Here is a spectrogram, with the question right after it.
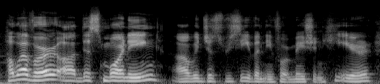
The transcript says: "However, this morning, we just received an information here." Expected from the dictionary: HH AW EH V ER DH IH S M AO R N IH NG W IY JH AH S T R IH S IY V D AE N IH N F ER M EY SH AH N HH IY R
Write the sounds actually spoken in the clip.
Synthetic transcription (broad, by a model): HH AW EH V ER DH IH S M AO R N IH NG W IY JH AH S T R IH S IY V AE N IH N F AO M EY SH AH N HH IY R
